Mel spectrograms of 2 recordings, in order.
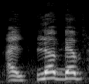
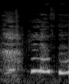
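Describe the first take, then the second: First: Said in the usual way. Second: High-pitched gushing squeal, voice cracking; overjoyed squeal. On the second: Real, not acted. Vlogger gushing over a birthday gift, breaking squeal. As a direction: squeal it like you could cry.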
